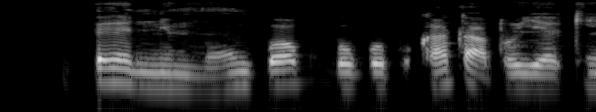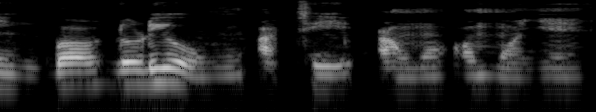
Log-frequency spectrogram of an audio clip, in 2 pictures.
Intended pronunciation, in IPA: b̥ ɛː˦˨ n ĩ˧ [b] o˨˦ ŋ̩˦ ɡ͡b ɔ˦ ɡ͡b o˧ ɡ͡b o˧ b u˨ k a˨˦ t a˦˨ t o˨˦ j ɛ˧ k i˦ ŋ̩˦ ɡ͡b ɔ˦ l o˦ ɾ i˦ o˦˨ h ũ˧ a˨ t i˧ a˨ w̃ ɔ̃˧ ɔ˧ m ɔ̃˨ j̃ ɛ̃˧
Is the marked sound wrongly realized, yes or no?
yes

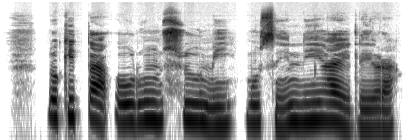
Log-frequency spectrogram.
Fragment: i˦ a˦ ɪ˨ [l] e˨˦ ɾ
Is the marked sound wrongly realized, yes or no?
no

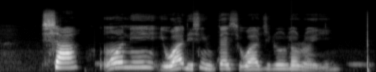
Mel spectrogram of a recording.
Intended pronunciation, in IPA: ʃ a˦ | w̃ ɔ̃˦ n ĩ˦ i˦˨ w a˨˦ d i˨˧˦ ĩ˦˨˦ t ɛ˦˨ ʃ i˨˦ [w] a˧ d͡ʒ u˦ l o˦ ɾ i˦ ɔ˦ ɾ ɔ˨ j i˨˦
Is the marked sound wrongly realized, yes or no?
no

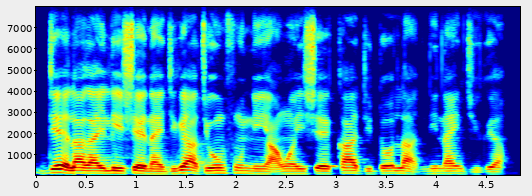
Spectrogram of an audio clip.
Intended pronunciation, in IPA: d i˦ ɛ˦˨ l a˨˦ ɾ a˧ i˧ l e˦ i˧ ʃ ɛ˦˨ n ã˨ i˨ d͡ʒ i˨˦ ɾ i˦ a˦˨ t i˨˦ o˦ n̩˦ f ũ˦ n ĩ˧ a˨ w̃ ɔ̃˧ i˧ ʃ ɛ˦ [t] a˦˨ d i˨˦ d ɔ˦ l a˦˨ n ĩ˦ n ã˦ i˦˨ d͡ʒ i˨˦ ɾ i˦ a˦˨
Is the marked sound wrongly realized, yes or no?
yes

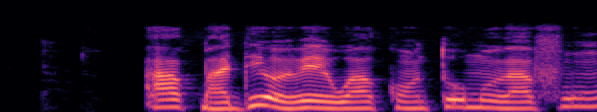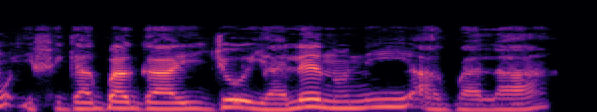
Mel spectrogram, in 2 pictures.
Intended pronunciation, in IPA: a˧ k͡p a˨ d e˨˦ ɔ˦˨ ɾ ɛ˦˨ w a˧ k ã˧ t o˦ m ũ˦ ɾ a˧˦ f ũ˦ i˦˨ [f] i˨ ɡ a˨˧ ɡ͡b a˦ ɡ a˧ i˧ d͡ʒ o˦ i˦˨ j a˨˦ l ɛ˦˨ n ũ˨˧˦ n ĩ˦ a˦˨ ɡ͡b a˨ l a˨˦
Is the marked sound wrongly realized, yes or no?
no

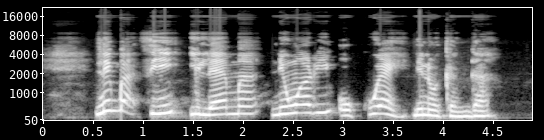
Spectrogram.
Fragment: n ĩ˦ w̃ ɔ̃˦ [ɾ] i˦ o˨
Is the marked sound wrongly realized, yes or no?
no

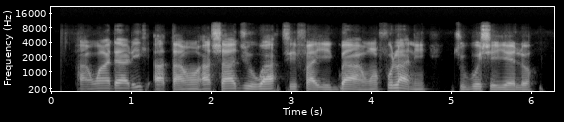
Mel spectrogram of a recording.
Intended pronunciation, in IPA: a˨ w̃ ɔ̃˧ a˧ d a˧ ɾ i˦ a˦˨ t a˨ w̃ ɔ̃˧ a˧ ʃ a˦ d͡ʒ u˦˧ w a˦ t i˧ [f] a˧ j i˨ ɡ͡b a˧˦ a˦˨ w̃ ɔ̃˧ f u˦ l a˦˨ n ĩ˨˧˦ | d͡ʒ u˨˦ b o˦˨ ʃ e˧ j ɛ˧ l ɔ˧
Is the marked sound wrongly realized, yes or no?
no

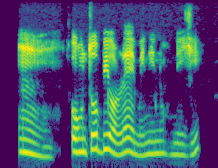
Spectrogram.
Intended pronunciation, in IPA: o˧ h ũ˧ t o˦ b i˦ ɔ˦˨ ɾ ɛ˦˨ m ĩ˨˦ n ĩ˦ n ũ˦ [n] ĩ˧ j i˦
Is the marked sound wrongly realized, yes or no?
no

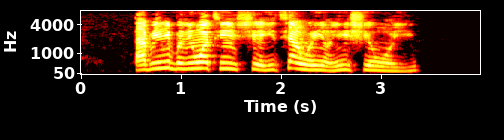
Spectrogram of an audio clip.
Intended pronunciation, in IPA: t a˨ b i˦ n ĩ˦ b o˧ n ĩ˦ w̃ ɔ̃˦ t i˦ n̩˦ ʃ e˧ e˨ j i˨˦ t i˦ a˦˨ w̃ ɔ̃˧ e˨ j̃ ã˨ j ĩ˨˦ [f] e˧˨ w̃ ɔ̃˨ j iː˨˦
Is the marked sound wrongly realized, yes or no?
yes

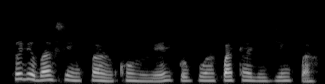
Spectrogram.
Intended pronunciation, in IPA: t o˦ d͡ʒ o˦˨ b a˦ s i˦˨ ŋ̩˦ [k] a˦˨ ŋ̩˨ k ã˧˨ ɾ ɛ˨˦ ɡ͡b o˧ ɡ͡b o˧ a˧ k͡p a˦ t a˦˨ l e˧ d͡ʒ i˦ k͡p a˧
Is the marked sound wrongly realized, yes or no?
yes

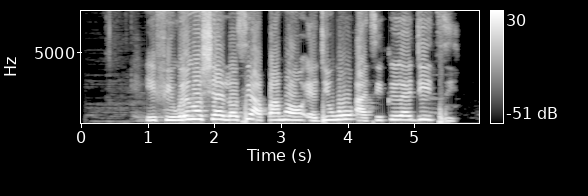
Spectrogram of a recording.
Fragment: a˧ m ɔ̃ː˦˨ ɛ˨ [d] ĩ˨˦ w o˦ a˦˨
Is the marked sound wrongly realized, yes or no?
no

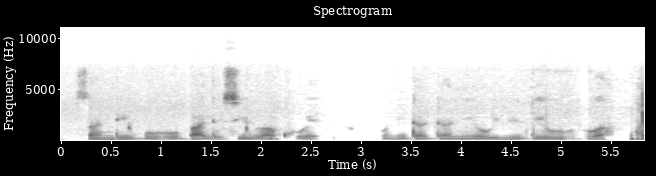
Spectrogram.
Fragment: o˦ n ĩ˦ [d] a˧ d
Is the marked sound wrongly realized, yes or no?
no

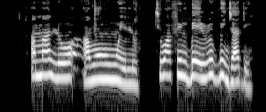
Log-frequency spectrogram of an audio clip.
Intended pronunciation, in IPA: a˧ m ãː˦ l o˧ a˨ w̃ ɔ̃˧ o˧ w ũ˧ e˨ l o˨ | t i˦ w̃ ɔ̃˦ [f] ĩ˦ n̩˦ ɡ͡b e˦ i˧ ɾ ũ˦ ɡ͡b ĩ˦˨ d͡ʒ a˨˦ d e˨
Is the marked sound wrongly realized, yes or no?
no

